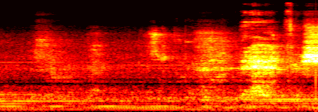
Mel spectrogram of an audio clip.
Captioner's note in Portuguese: sussurra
